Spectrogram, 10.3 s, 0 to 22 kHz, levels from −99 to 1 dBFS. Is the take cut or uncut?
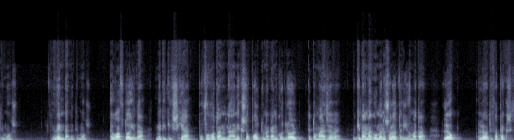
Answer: cut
